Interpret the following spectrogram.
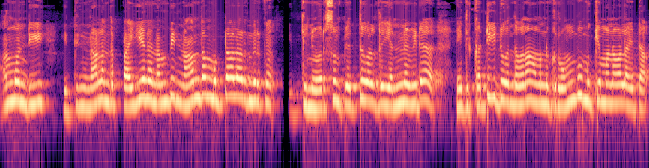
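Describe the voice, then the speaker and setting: A woman's voice: very high-pitched, a little fast, darkish tone. A woman voicing an angry, bitter aging mother in a cartoon, scolding and accusing. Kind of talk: Tamil cartoon voice acting.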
